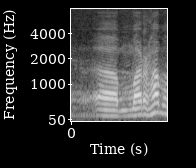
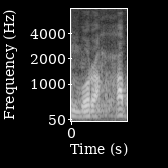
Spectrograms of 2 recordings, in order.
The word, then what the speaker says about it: مرحب: اپنا تعارف۔ میں مرحب ہم کہتے ہیں لیکن اس کا صحیح تلفظ جو ہے پروننسیشن مرحب ہے۔ تو اس نے کہا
